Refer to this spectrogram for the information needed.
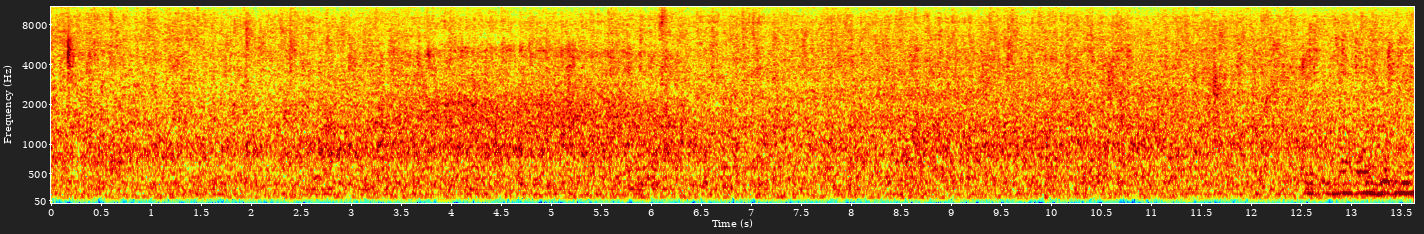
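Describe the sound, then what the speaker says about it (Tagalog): Heavy rain pours steadily in a constant broadband hiss, close and loud for the whole stretch, with no voices standing out over the downpour. "Lakas ng ulan dito sa amin."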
